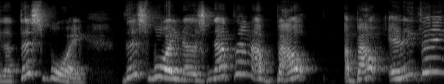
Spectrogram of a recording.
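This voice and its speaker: A put-on character voice growls at a high pitch with very wide pitch swings. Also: moderate pace. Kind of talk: booming, intimidating. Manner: growling, angry, incredulous.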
